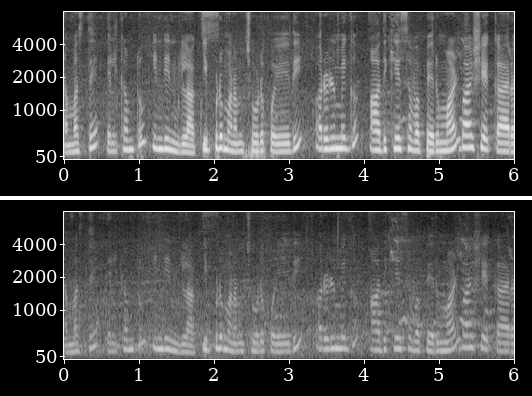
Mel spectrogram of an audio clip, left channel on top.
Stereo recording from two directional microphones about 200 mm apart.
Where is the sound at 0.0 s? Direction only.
55° left (ahead or behind).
